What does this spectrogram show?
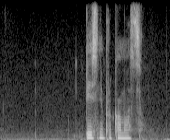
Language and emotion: Russian, neutral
